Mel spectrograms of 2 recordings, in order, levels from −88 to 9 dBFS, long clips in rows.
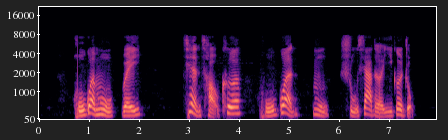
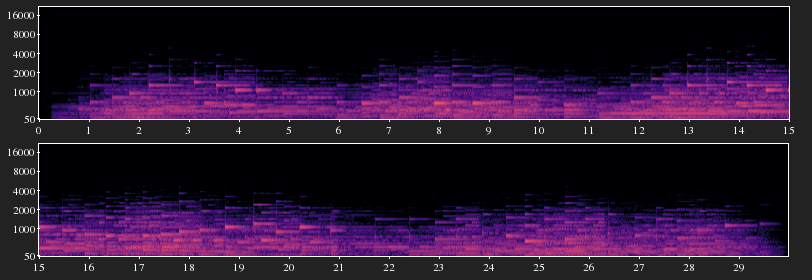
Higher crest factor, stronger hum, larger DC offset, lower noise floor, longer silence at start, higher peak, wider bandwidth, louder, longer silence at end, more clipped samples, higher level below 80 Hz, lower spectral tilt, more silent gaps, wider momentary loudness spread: about the same, 16 dB vs 16 dB; neither; neither; first, -81 dBFS vs -65 dBFS; first, 0.7 s vs 0.35 s; first, -2 dBFS vs -20 dBFS; first, 8 kHz vs 5.2 kHz; first, -18 LUFS vs -38 LUFS; first, 0.5 s vs 0.35 s; neither; about the same, -60 dBFS vs -56 dBFS; second, -6 dB/octave vs -7.5 dB/octave; neither; about the same, 12 LU vs 11 LU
